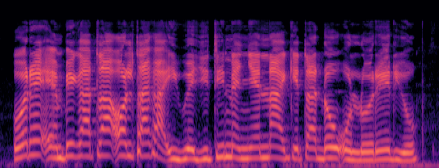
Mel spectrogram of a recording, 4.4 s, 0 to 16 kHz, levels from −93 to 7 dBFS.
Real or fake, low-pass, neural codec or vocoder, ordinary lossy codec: real; 9.9 kHz; none; none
